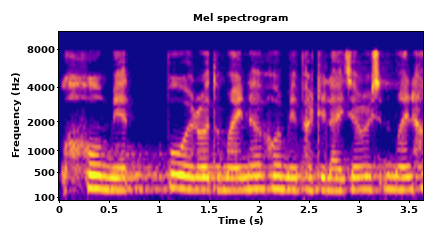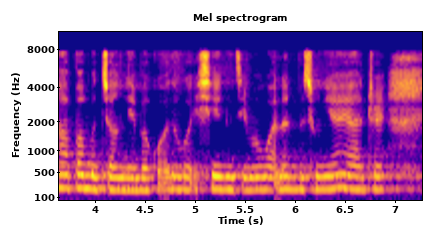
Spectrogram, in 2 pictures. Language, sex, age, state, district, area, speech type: Manipuri, female, 18-30, Manipur, Kakching, urban, spontaneous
